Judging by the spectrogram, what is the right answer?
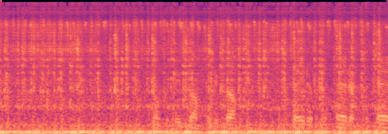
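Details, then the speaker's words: Engine at idle after timing and distributor adjustments with GM cap and coil on aftermarket distributor, heard from the rear: lumpy steady idle with loose, irregular tinny rattle underneath, owner suspects exhaust pipe. "I hear a little bit of a exhaust pipe noise sounds like something rattling under there"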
